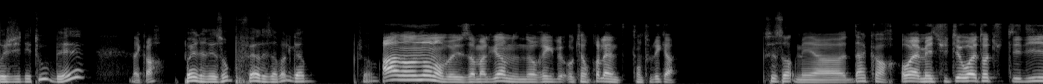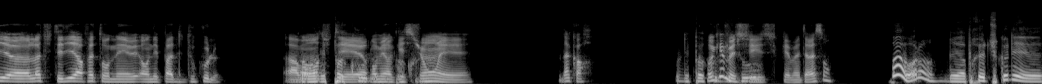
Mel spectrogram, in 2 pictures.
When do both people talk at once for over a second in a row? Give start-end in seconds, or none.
13.3-14.6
